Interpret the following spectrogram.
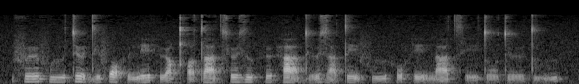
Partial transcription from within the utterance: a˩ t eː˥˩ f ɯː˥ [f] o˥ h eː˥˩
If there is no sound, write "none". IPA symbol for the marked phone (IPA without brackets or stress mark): h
